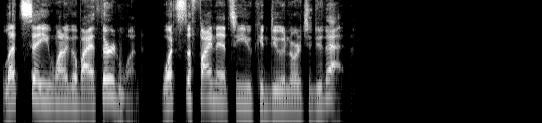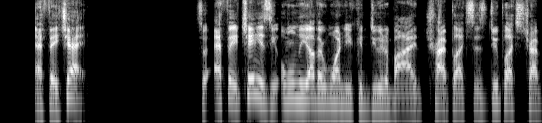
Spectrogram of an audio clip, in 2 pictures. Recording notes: This was a live class recorded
